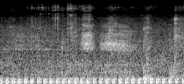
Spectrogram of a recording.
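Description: An engine idling steadily, with a low, even, rapid pulse.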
